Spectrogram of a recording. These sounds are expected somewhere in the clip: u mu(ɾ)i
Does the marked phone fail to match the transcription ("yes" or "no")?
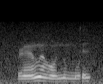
no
